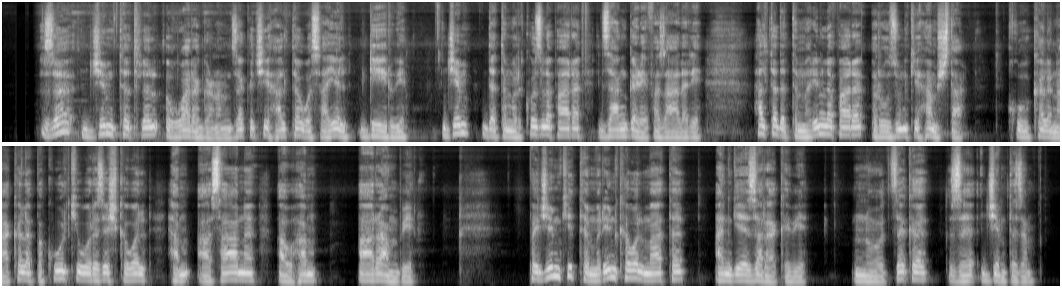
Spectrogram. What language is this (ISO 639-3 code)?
pbt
